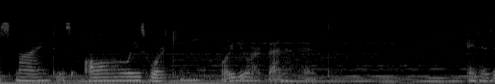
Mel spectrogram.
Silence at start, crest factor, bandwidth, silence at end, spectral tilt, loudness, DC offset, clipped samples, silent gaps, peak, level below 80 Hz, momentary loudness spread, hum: 0 s; 14 dB; 7.4 kHz; 0 s; -7 dB/octave; -43 LUFS; under 0.1%; under 0.1%; none; -28 dBFS; -52 dBFS; 11 LU; none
